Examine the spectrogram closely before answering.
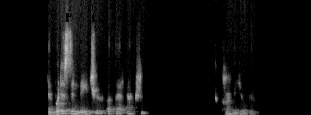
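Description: An elderly woman speaks calmly through an online call microphone.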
